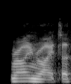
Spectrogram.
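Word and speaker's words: Wienroither: Weinreiter, thank you. It's like how they pronounce Vienna.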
